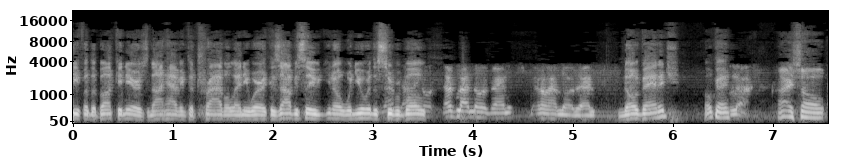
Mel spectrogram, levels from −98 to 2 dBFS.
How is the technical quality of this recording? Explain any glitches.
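The recording has no technical glitches to explain. No fault turns up anywhere in it, so there is nothing to time or trace back to a cause.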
